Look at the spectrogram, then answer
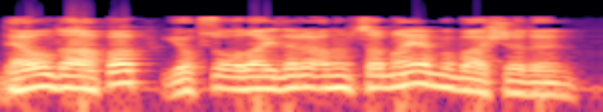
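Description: A man's voice: medium pitch, lively intonation, brisk, a bit bright, pitched above the performer's own voice, lightly acted. A man voicing a small, wry English soldier who speaks bluntly and matter-of-factly, on a dull lo-fi recording.

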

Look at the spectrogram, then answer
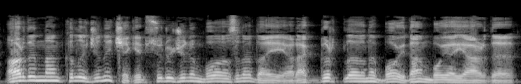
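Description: Lively dramatic male audiobook narrator. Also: mid-range voice. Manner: dramatic storytelling.

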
